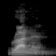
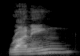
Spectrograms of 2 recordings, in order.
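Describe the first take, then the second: First: The ending is reduced to an 'un' sound. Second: The ending is a full 'ing' sound. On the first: Very fast, casual speech. "if we say it really fast, it sounds like un" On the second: Careful, clear speech. "The first pronunciation is ing, which is perfect"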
